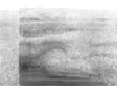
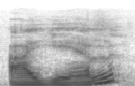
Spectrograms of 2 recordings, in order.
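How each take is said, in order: First: It is said as one single syllable. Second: It is said as two separate syllables. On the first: "forma contraída" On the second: "forma longa"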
